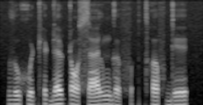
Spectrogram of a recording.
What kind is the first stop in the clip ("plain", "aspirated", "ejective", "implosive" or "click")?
aspirated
